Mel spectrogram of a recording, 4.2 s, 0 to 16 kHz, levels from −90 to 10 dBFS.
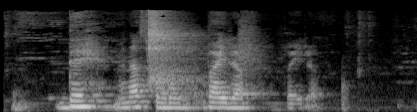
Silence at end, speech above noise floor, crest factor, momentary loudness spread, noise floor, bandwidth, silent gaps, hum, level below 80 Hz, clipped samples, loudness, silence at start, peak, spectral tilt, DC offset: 0.7 s; 36 dB; 18 dB; 22 LU; -57 dBFS; 11.5 kHz; none; none; -54 dBFS; under 0.1%; -20 LUFS; 0.1 s; -4 dBFS; -5 dB/octave; under 0.1%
